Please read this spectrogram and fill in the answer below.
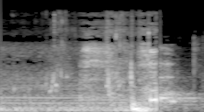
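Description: Motorboat on open water: a steady low rumble of the boat running, with water and wind rushing, swelling loudest about a second and a half in, then cutting off abruptly.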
